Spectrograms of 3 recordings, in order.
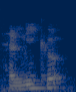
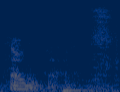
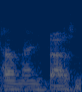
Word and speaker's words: Hal9K: So in Danish we say Hal9K. Hal9K. And in English I don't think we have a pronunciation, but Hal9K is fine.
